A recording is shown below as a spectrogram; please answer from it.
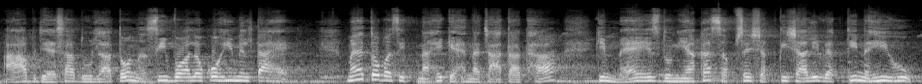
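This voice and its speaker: A performer voicing a polite, flattering cloud or wind spirit in a children's cartoon, courteous and deferential. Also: mid-range voice, normal speed, lightly acted. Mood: placating, flattering. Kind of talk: children's cartoon story acting.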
